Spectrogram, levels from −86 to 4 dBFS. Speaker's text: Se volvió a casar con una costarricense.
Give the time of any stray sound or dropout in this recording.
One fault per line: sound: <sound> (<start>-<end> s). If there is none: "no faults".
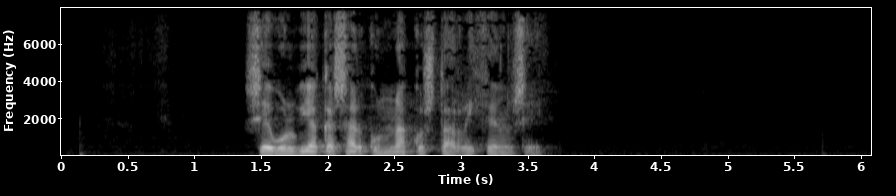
no faults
